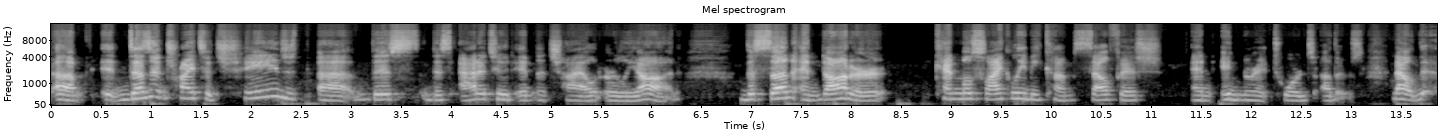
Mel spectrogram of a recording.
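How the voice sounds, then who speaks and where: A woman therapist explains family relationships in an educational talk. Her voice is bright and clear-edged but stuffy from allergies. She speaks haltingly, often pausing on "uh" and restarting her sentences. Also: medium pitch. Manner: halting, with frequent "uh" fillers and restarts.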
